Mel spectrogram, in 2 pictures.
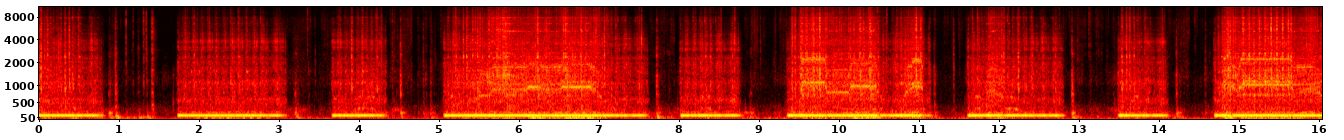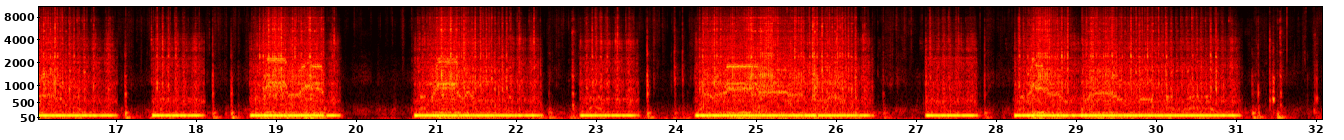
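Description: Electric domestic sewing machine stitching a quilted potholder in short runs of one to three seconds. The motor hums at a steady pitch, then stops briefly as the fabric is turned to follow the next quilting line, about fifteen times over.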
